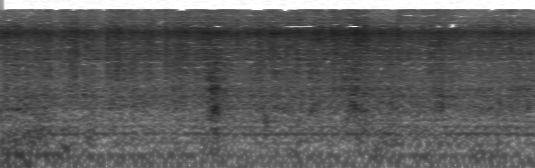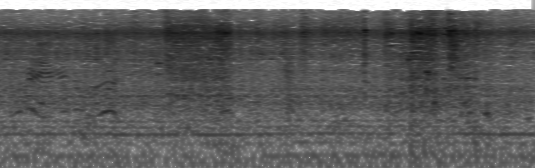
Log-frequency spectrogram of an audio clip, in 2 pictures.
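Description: A steady engine hum with a high, even hiss over it, and indistinct voices of people talking.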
